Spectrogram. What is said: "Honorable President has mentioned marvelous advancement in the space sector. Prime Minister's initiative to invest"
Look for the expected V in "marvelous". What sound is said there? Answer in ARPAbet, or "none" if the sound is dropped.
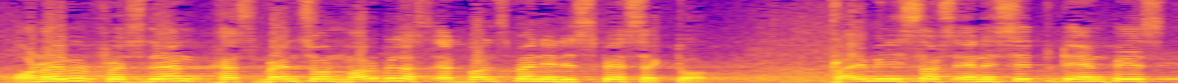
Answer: B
